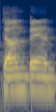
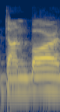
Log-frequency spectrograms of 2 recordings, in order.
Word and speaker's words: Dunban: But they do mispronounce, like, they call Dunban Dunbar, and they call Ryan, like, Rain, and people are not happy about that either.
